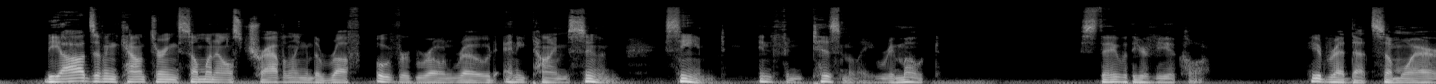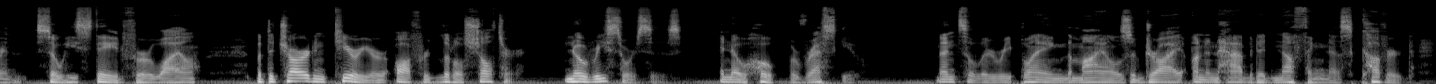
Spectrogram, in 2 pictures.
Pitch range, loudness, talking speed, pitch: 95-120 Hz, -22 LUFS, 115 wpm, 105 Hz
